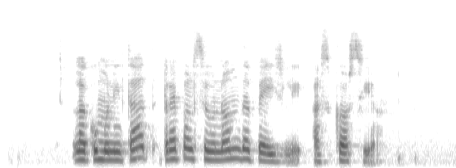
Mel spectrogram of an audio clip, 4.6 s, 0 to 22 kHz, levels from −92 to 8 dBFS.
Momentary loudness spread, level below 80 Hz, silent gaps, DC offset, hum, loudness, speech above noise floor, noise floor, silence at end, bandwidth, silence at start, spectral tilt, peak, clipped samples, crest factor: 13 LU; under -90 dBFS; none; under 0.1%; none; -38 LUFS; 41 dB; -78 dBFS; 0.8 s; 9.4 kHz; 0.75 s; -6.5 dB/octave; -20 dBFS; under 0.1%; 18 dB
